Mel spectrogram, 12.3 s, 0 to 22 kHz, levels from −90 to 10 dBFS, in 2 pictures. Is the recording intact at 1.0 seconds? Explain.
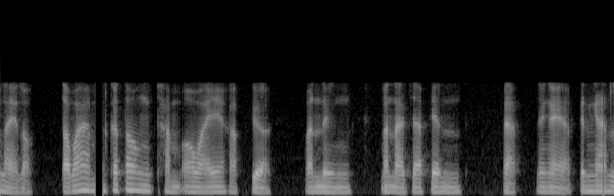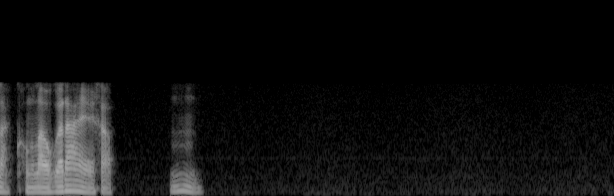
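No. Packet loss filled with silence cuts the speech from 0.95 to 1.03 s. The 80 ms gap fits eight lost 10 ms packets. The receiver played silence in their place. The sound stops dead at hard edges.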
